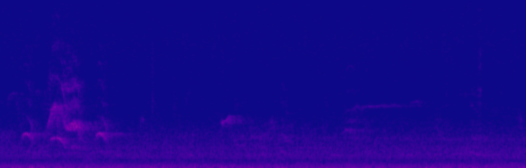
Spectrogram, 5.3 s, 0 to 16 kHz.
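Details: A hawfinch in Okayama City, Japan, on 26 February 2019 gives a few sharp, high ticking notes bunched in the first second, then fainter single clicks, over a steady low rumble.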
